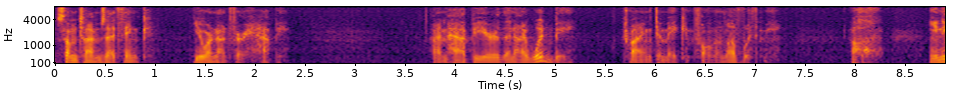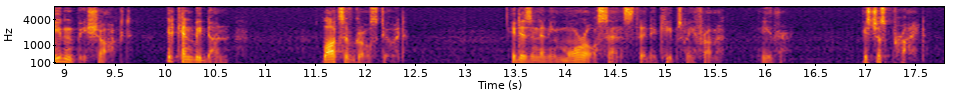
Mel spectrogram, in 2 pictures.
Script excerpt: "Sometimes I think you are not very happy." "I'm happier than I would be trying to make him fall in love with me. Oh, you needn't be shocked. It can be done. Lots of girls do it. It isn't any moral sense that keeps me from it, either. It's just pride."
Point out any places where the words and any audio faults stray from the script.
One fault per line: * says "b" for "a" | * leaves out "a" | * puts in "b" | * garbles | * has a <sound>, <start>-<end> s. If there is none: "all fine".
* puts in "it"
